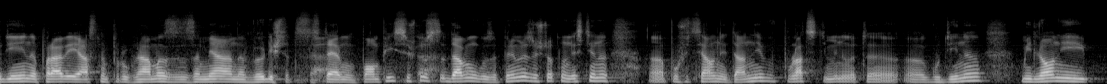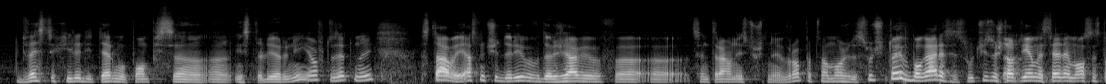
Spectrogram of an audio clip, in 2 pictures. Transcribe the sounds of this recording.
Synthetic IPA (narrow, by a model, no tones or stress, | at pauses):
d̪ininɐpɾavijasnəpɾoɡɾaməzɐzɐmʲjanənɐvɤliʃt̪ət̪ə̥sɐst̪ɛɾmopɔmpisɤʃnost̪d̪avəmɡozɐpɾimɛɾzɐʃt̪ɔt̪onɐist̪inə̰poːfit̪sialˠnid̪anːivɐfpolˠa̰t̪si̥t̪ɛminə̰lˠə̰t̪ə̰ɡod̪inəmilʲɔni | d̪vɛst̪əxilʲəd̪it̪ɛɾmopɔmpi̥səḭnst̪ɐliɾəniːɔpʃt̪ɛzɛt̪onɐlist̪avəjasnot͡ʃɛd̪ɐɾivɐvd̪ɐɾʒavivɐf | t̪sɛnt̪ɾalˠnə̰ḭst̪o̥t͡ʃnə̰ɛ̰vɾɔpət̪ovamɔʒɛd̪ɐsslˠut͡ʃi̥t̪ɔivvbɐlˠɡaɾijəsɛslˠut͡ʃizɐʃt̪ɔt̪oimɐmɛsɛd̪ɛmɔsɛmst̪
